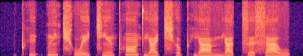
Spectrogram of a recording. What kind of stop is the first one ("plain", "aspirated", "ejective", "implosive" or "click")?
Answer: aspirated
